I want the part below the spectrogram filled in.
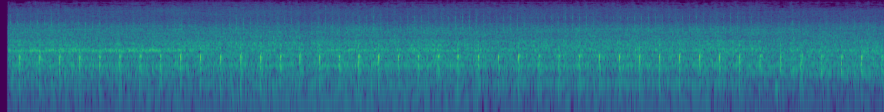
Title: vz Commodore knocking sound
